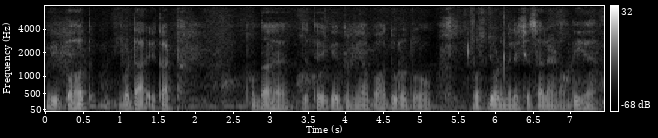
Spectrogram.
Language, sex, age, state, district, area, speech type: Punjabi, male, 45-60, Punjab, Amritsar, urban, spontaneous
